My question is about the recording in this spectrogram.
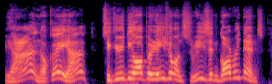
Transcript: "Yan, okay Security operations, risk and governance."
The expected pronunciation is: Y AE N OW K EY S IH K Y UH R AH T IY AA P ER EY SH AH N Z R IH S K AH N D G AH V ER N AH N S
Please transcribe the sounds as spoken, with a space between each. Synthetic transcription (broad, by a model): Y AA N OW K EY S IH K Y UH R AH T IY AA P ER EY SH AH N S R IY S AH N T G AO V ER N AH N S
